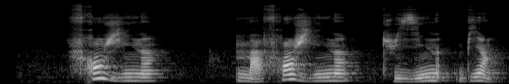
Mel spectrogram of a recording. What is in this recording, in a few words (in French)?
"frangine", French slang; slang words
